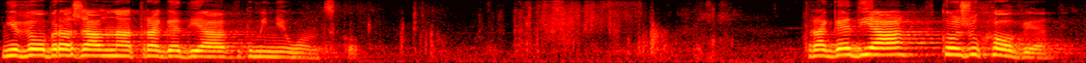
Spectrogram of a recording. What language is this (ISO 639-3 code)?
pol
